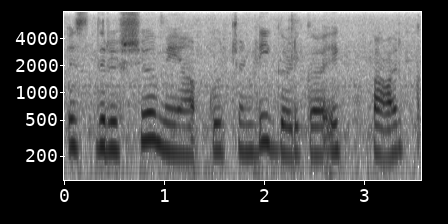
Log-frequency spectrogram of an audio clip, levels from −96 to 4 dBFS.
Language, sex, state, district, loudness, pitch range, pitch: Hindi, female, Chandigarh, Chandigarh, -17 LUFS, 220-255 Hz, 230 Hz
